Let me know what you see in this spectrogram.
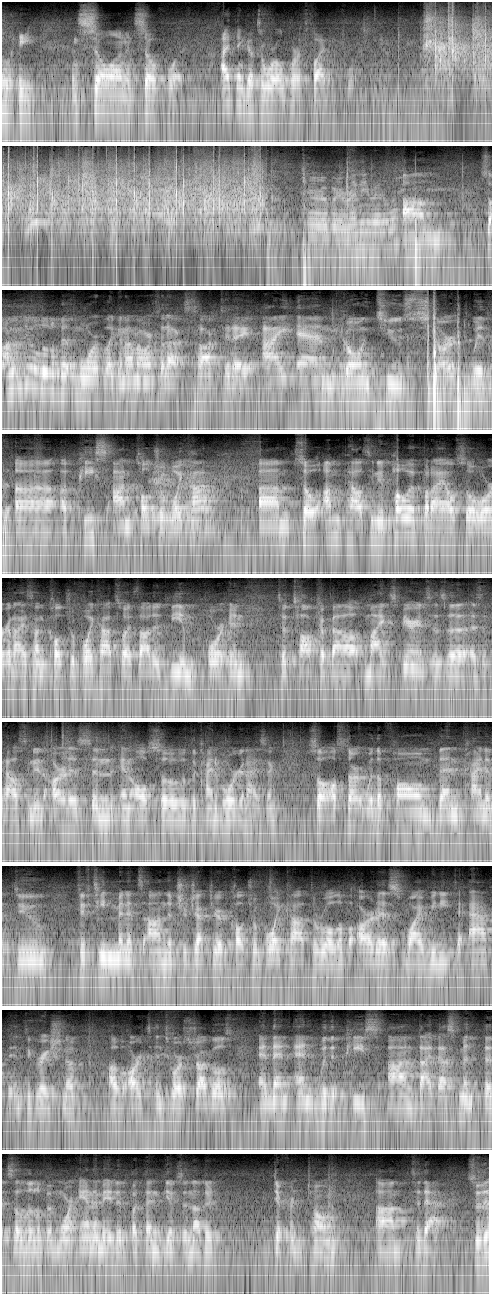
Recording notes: This workshop was presented at the Socialism 2014 conference in Chicago on June 26th. It was part of a track of radical art talks done every year at the Socialism conference.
